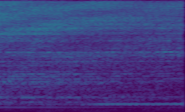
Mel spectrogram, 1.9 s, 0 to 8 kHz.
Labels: {"label": "anthrophony, boat engine", "recorder": "SoundTrap 500"}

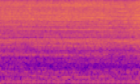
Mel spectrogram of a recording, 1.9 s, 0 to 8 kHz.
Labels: {"label": "anthrophony, boat engine", "recorder": "SoundTrap 500"}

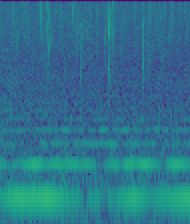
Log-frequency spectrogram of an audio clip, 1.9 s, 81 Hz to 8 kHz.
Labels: {"label": "biophony, midshipman", "recorder": "SoundTrap 500"}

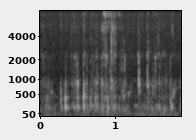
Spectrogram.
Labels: {"label": "ambient", "recorder": "HydroMoth"}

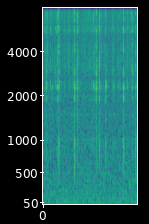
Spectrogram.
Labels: {"label": "ambient", "recorder": "HydroMoth"}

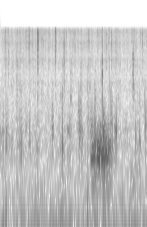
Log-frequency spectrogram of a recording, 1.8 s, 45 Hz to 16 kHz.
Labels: {"label": "biophony, growl", "recorder": "SoundTrap 600 or HydroMoth"}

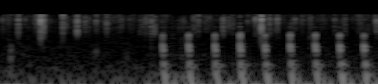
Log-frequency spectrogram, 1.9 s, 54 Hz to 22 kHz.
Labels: {"label": "biophony, knock", "recorder": "SoundTrap 300"}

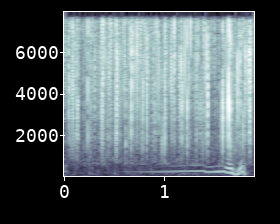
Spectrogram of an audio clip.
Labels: {"label": "biophony, cascading saw", "recorder": "SoundTrap 600 or HydroMoth"}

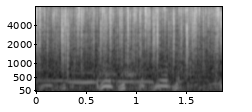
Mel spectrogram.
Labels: {"label": "biophony, cascading saw", "recorder": "SoundTrap 600 or HydroMoth"}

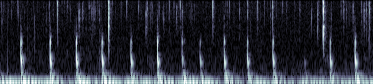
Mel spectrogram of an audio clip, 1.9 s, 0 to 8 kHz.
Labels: {"label": "biophony, knock", "recorder": "SoundTrap 300"}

